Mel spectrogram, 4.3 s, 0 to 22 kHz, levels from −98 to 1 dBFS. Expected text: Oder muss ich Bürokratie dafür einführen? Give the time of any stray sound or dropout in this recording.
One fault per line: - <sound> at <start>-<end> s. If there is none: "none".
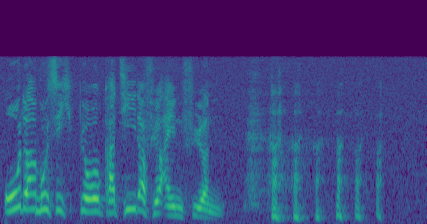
- laugh at 2.4-3.9 s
